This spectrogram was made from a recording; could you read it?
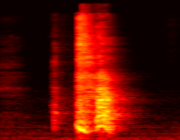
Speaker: what was that noise um a sneeze in an echoey dorm room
